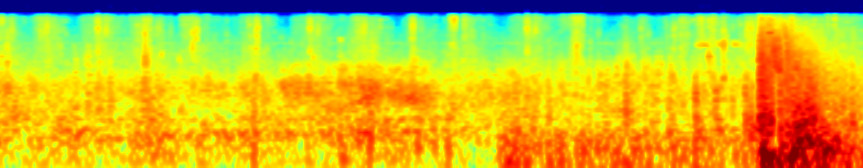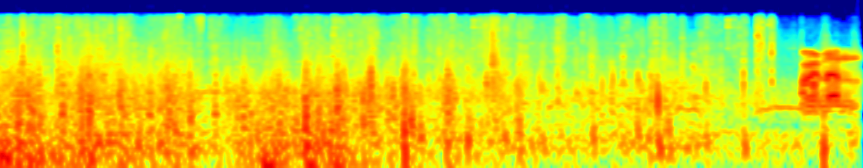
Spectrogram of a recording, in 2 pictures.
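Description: Footsteps crunch steadily on grass and wooden boards.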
